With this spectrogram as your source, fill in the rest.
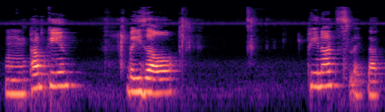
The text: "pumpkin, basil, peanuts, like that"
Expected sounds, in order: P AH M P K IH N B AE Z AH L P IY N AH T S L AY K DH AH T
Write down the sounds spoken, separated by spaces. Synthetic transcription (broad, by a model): P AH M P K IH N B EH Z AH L P IY N AH T S L AY K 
